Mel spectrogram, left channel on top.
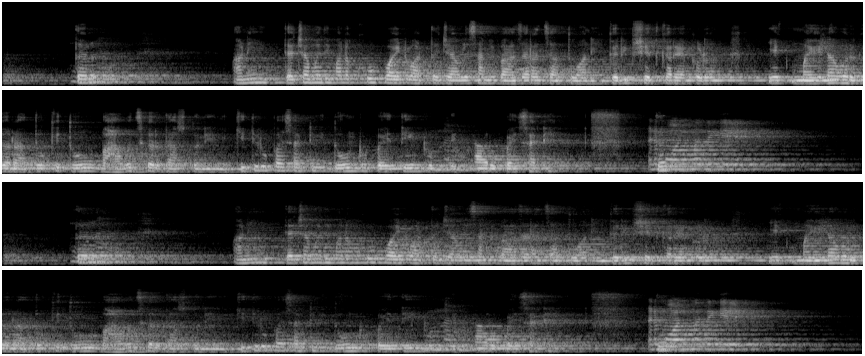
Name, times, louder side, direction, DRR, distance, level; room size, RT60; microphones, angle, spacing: voice 1, 0.7-1.5 12.8-13.3 15.1-16.0, right 2 dB, 20° right, -2 dB, 1.0 m, -26 dB
voice 2, 2.3-7.4 7.7-14.1 14.5-14.8 15.2-15.3, left 3 dB, 45° left, 5 dB, 0.4 m, -19 dB
7.8 x 4.7 x 5.6 m, 2.5 s
head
